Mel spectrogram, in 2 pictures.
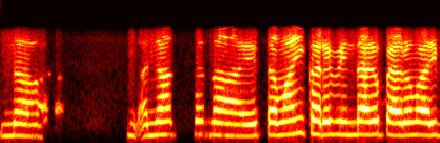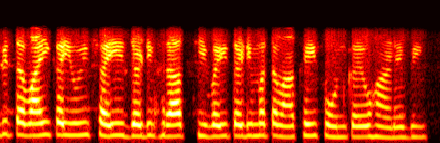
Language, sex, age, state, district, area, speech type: Sindhi, female, 30-45, Delhi, South Delhi, urban, conversation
